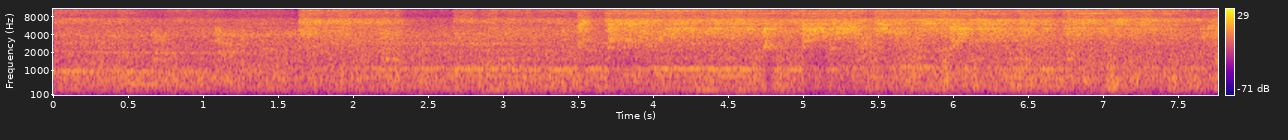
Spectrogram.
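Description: Southeastern electric multiple-unit train passing close by at speed: a steady rush of wheel and rail noise with a strong hiss, broken by a few sharp clicks. It grows louder about halfway through.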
